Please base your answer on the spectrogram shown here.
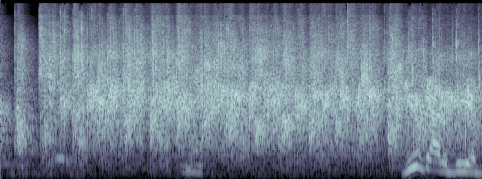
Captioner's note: applause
